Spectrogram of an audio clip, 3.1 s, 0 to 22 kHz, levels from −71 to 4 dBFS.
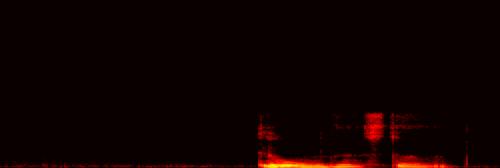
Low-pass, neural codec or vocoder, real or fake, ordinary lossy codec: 7.2 kHz; codec, 32 kHz, 1.9 kbps, SNAC; fake; none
